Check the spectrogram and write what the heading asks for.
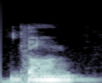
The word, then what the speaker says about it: gone: you switched it okay so it is an ah sound gone gone okay very good uh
